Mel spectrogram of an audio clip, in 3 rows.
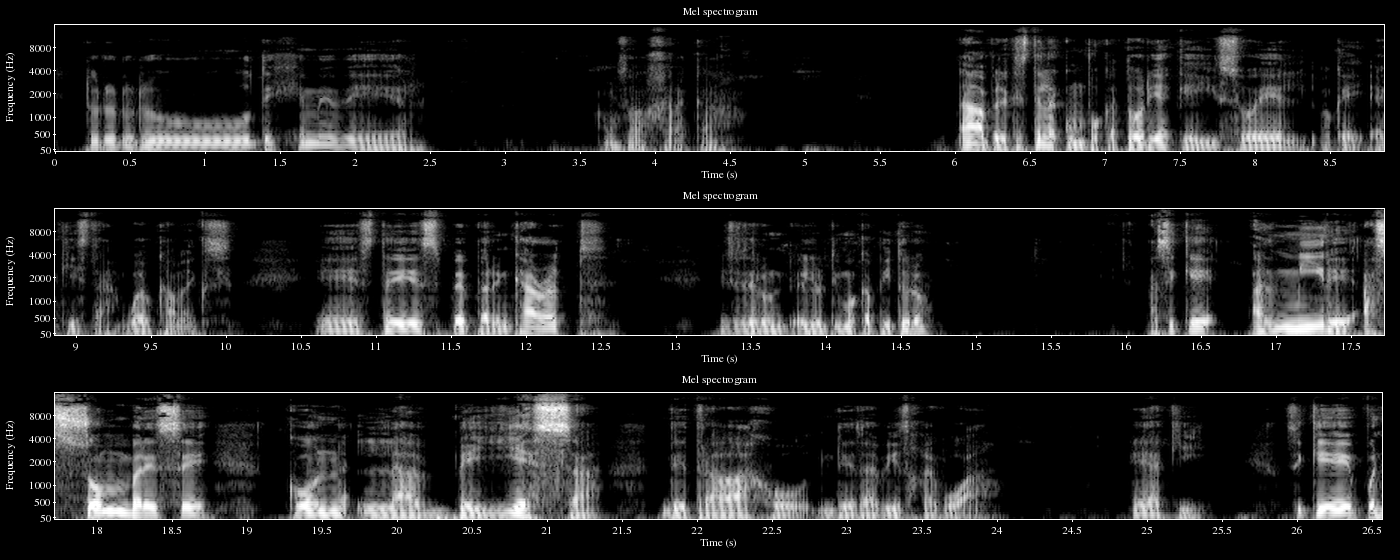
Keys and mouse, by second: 4.1-8.6 drag, 9.3 click, 13.3 click, 16.5-26.2 drag.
